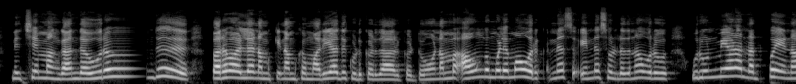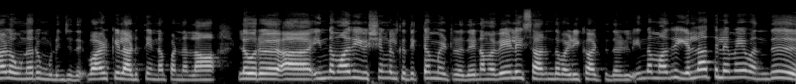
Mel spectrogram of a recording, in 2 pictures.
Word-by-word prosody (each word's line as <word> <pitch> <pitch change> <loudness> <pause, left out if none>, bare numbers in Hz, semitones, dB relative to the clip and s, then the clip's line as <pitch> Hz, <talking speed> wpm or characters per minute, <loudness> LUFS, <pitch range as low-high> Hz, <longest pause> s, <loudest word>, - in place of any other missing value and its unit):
நிச்சயமாங்க. 285 -1 -1
அந்த 265 0 +1
உறவு 345 +4 +4 0.3
வந்து 375 +4 0 0.5
பரவால்ல. 300 +1 +6
நமக்கு 265 0 -2
நமக்கு 255 +1 -4
மரியாத 285 +4 +2
குடுக்குறதா 235 -2 -2
இருக்கட்டும். 225 +1 -6
நம்ம 285 +3 -1
அவுங்க 335 +4 +1
மூலமா 335 +1 +3
ஒரு 300 -2 +2
என்ன 310 +4 -1 0.2
என்ன 300 - -5
சொல்றதுன்னா, 270 0 -3
ஒரு 270 - -1 0.4
ஒரு 310 - -4
உண்மையான 375 +4 +3
நட்ப 295 +4 0
என்னால 285 0 +1
உணர 265 +2 -3
முடிஞ்சிச்சு. 215 -1 -9
வாழ்க்கையில 260 0 +2
அடுத்து 230 +2 -8
என்ன 225 0 -6
பண்ணலாம்? 215 0 -1 0.2
இல்ல 260 +1 +2
ஒரு 255 0 +3 0.2
அ - - +7 0.3
இந்த 295 +2 -2
மாத்ரி 305 +1 +3
விஷயங்களுக்கு 280 -4 -5
திட்டமிடறது. 245 -6 -5
நம்ம 240 0 -2
வேலை 295 +2 +1
சார்ந்த 250 -1 0
வழிகாட்டுதல். 230 -3 -3
இந்த 300 +1 -5
மாதிரி 295 +3 -1
எல்லாத்துலயுமே 330 -1 0
வந்து 265 +4 -5
275 Hz, 160 wpm, -20 LUFS, 245-300 Hz, 0.5 s, அ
